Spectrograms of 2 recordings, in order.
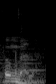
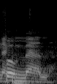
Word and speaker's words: fumble: I say fummel. Fumbel. Yeah. Fumbel. It's fummel. Fummel. Yeah, so no no B.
